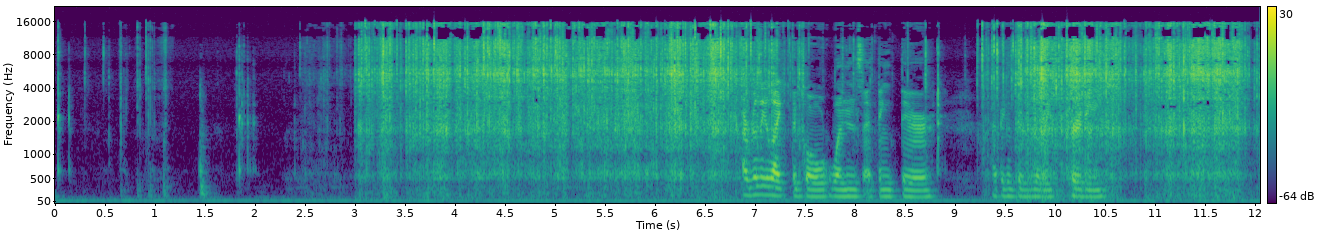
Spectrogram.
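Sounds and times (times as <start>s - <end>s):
small bag rustling: 2.4s - 7.6s, 9.3s - 12.0s.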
